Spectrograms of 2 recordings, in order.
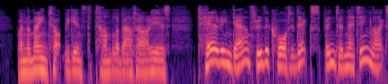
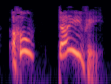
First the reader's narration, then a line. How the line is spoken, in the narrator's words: cried his aunt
